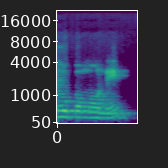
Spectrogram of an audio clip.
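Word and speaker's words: ὑπομονή: Dalam bahasa Yunani, ya, hupomone ya, pengucapannya hupomone, ini berarti keteguhan, ketahanan, ya, atau penuh harapan, kesabaran, sabar yang berkelanjutan.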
